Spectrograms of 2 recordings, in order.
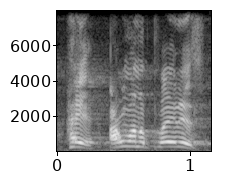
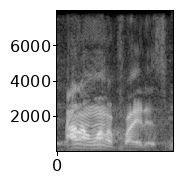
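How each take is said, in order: First: Casual, slightly lifted request; a hint of childlike eagerness; lightly acted keen kid. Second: Lower, grumbled answer; mock-child dismissive no; sulky kid refusal. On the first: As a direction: put the idea forward. One kid wants the game. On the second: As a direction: turn it down.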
